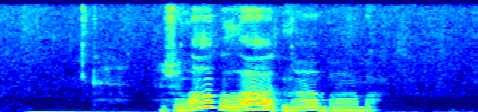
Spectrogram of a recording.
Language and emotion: Russian, sad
